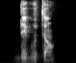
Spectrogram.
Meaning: present participle of dégoutter
- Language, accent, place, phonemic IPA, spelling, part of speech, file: French, France, Lyon, /de.ɡu.tɑ̃/, dégouttant, verb, LL-Q150 (fra)-dégouttant.wav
